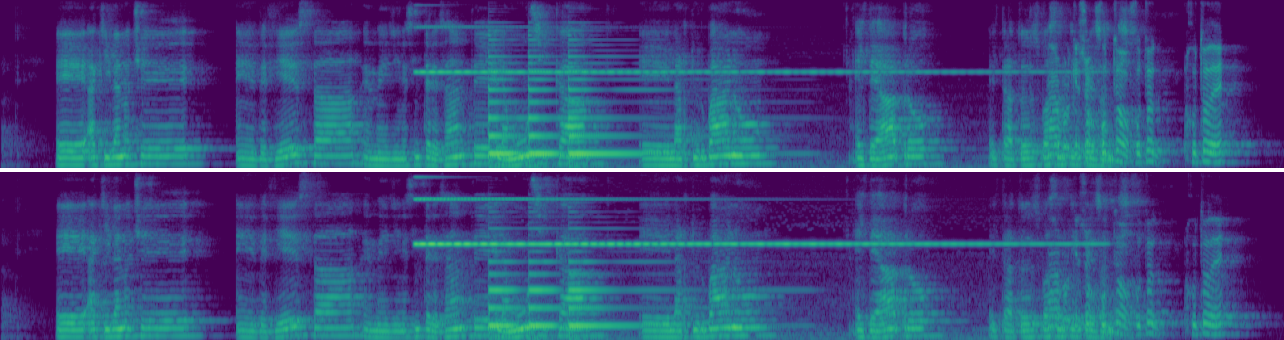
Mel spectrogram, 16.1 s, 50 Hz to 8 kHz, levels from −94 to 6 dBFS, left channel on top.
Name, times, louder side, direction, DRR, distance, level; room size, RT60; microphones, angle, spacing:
voice 1, 0.7-2.4 2.9-7.4 8.0-9.5 10.6-11.6 12.3-14.1, left 1 dB, 30° left, 5 dB, 1.7 m, -33 dB
sound 1, 5.2-13.9, right 9 dB, 55° right, 0.9 m, -32 dB
Piano, 6.1-8.5, left 2 dB, 50° left, 1.8 m, -27 dB
voice 2, 13.1-15.3, left 3 dB, 70° left, 9 dB, 1.5 m, -35 dB
29.5 x 17.0 x 9.4 m, 1.0 s
head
